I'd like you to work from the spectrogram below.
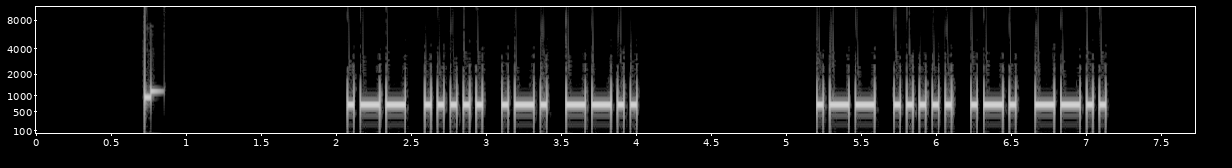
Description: Morse code, heard as a keyed tone, about 28 wpm, 700 Hz. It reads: W5RZ W5RZ
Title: Easy Call Signs Repeated 3x - 28wpm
